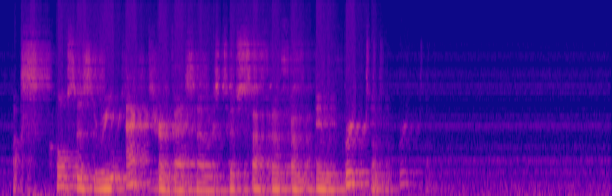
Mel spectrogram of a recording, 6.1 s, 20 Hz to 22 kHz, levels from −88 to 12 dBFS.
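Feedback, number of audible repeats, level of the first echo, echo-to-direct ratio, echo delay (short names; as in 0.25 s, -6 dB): no steady repeat, 5, -9.5 dB, -6.5 dB, 66 ms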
